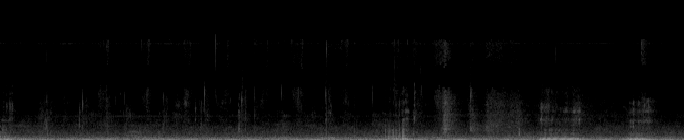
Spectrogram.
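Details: An angry caracal at the vet, where it has been a frequent patient after an accident, gives a low, steady growl that breaks into harsher, louder bursts and hisses as a threat to intimidate clinic staff.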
